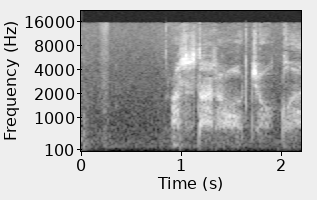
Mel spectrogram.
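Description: A girl whispering a few breathy words with small mouth clicks, starting about a second in after a brief quiet moment.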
